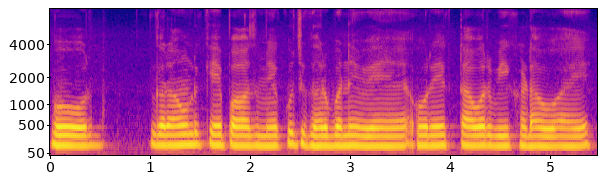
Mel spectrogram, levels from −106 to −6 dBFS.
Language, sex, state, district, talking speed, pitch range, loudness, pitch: Hindi, male, Uttar Pradesh, Saharanpur, 185 wpm, 150-160 Hz, -15 LUFS, 155 Hz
